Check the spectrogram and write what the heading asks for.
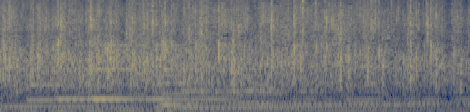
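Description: An audience claps steadily throughout for a pastor and his wife coming up front, a dense wash of many hands, while held keyboard or organ tones sustain underneath the applause.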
